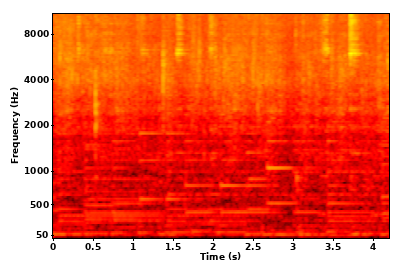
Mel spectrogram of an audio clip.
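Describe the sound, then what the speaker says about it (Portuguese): Garlic fries golden in a pan for a risotto, a steady dense sizzle with occasional stirring scrapes, continuous and close, with no talking. "Agora a gente dá continuidade aqui, mexendo, com o alho bem douradinho."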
